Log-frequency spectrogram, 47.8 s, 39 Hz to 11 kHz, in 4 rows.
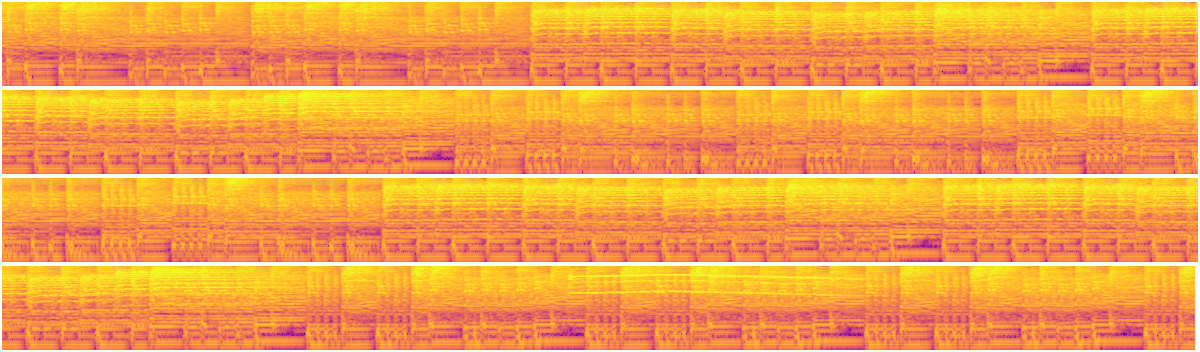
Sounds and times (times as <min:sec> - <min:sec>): Music: 0:00.0 - 0:47.8.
